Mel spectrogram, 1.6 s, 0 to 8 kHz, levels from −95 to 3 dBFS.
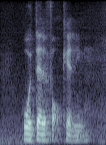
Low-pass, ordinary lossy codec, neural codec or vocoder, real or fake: none; none; codec, 16 kHz, 0.8 kbps, ZipCodec; fake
